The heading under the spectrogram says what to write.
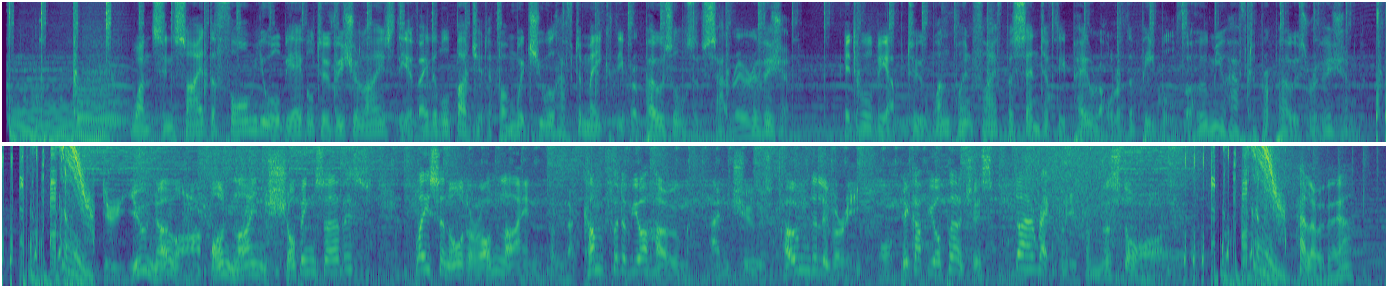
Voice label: uk, jingles; demo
